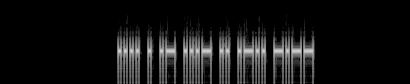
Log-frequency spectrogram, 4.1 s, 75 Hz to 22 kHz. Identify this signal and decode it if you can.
Morse code, heard as a keyed tone, about 40 wpm, 700 Hz. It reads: HEAVILY
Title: LY Suffix - Top 100 Words with Base Words 40wpm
